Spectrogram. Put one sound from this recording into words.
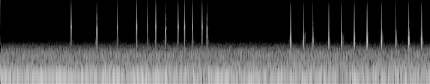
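Keyboard taps click quickly in short bursts.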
